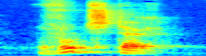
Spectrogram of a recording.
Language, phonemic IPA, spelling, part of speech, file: Dutch, /ˈvutstər/, voedster, noun, Nl-voedster.ogg
- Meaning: 1. a nursemaid 2. a female rabbit; a doe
